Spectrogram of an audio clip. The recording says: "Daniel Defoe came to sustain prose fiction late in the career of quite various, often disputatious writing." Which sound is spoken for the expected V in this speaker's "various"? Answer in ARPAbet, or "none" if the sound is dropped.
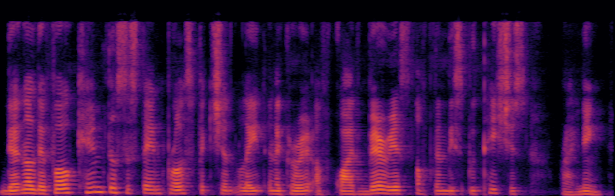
V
